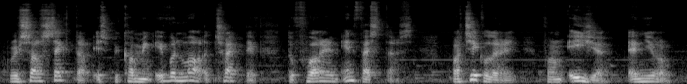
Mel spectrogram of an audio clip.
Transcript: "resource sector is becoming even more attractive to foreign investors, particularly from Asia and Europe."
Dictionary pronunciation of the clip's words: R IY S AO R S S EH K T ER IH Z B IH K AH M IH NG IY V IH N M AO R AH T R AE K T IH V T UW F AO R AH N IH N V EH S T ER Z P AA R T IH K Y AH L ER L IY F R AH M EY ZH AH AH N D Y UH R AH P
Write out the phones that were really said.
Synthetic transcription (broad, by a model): R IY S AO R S S EH K T ER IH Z B IH K AH M IH NG IY V IH N M AO R AH T R AE K T IH V T UW F AO R AH N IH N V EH S T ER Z P AA R T IH K Y AH L ER L IY F R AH M EY ZH AH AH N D Y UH R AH P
